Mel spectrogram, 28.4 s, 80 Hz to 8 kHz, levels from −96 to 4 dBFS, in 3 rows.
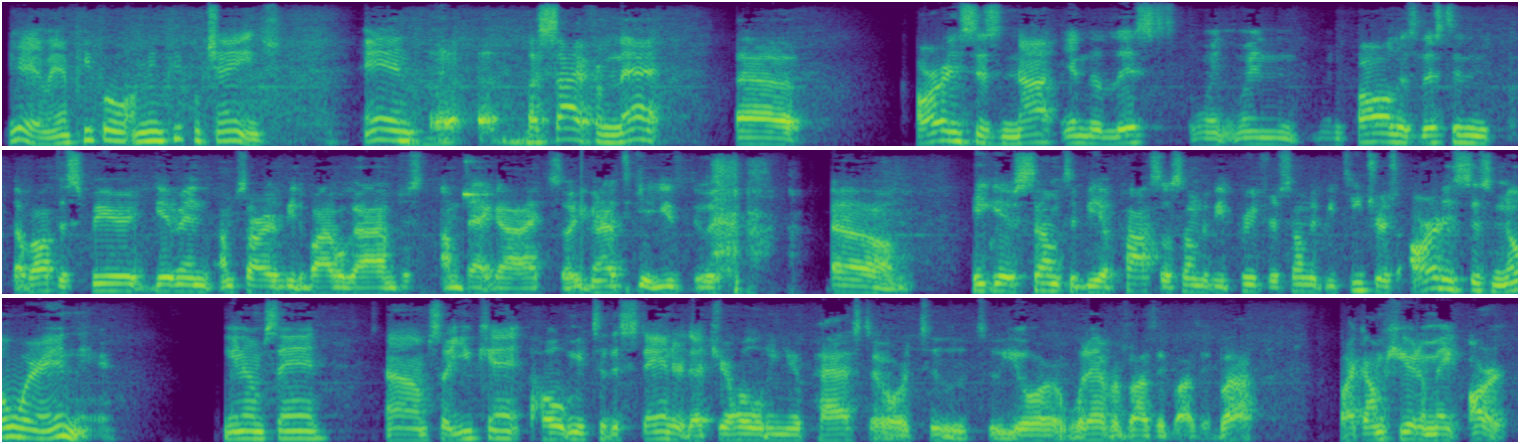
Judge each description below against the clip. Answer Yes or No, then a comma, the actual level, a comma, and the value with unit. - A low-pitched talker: No, medium, 145 Hz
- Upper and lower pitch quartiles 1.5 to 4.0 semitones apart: No, average, 4.4 semitones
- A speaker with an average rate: No, fast, 215 wpm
